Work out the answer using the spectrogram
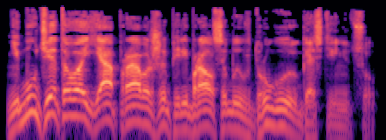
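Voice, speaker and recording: A man voicing Porthos, a pompous, self-satisfied stout nobleman who exclaims loudly. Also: sits low, big pitch swings, fairly quick, creaky, no echo, studio quality, pitched above the performer's own voice, full character voice.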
